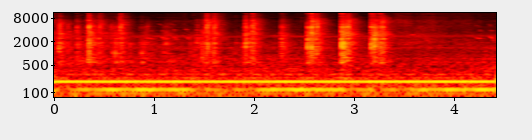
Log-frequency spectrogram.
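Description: A series of small, irregular metal clicks and taps as bolts and nuts are fitted into an L-shaped aluminium bracket on an IronRidge XR100 solar racking rail. A steady low hum runs underneath.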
